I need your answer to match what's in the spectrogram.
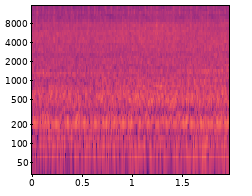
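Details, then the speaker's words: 2013 Lexus ES350 with loud noise when A/C is switched on, after fitting a brand-new automatic alternator pulley: steady, even idle with A/C on, constant low hum, no rattle or squeal. Normal idle with A/C on. "अभी देखो आप लोग देख सकते हैं कोई आवाज नहीं है। एसी चालू है। एसी चालू है। कोई आवाज नहीं है।"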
